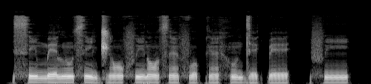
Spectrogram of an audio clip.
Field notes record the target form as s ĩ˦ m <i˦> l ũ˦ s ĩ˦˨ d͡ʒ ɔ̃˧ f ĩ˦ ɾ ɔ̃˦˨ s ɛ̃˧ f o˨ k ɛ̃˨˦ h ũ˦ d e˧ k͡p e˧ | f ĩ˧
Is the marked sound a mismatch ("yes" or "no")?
yes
